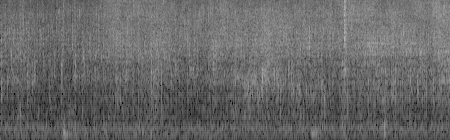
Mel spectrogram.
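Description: Pork belly frying in hot oil in a skillet: a steady sizzle with crackling and a few sharp pops, as metal tongs turn the pieces in the pan.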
